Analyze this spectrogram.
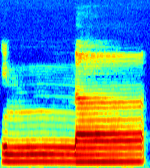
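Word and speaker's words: إنا: ইন্না প্রথম যে ইন্না এটাকে আমরা টান দিতে দিতে হবে ইন্না ইন্না টান দিতে হবে যদি আমরা টান দিতে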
